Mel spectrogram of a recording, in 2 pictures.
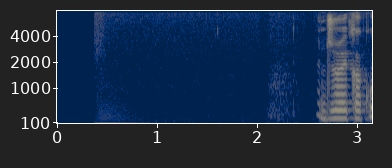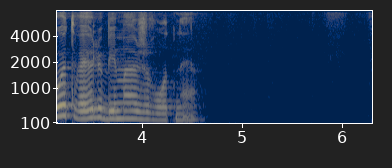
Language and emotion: Russian, neutral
